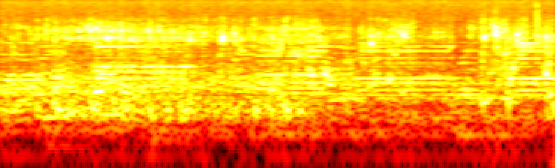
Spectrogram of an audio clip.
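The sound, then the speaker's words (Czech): Natural hot mineral spring water in Karlovy Vary pours and splashes continuously at a fairly even level, a full, steady rush of liquid with no pauses, and faint murmuring in the background. “Ale tady, tady jsou nemocní u samého zdroje u skutečných živých pramenů přírodní horké minerální vody.”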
